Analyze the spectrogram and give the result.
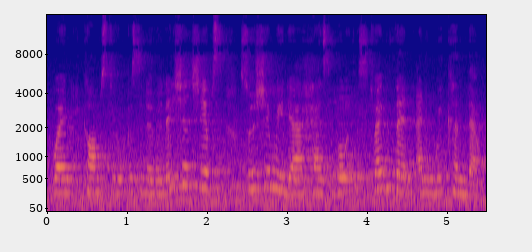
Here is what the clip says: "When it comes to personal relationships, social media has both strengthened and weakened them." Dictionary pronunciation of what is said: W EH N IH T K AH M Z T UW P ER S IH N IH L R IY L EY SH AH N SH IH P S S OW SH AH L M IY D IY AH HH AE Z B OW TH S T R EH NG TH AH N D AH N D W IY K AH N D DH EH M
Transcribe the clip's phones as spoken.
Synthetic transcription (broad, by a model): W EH N IH T K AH M S T UW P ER S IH N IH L R IY L EY SH AH N SH IH P S S OW SH AH L M IY D IY AH HH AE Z B OW T S T R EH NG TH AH N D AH N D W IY K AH N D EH M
